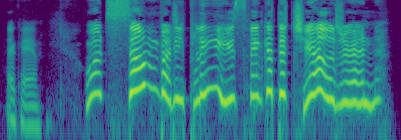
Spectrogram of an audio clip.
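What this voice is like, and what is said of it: Imitates a cartoon character's voice. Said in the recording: “our best impression of Reverend Lovejoy's wife? ... Helen Lovejoy. Should we have a Helen Lovejoy off?”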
